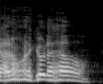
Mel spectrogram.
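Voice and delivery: loud, hammed-up childish whine; mock scared kid. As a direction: play a frightened camper pleading. Acting scared twelve-year-old camper answering.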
